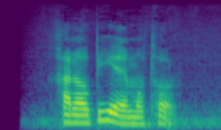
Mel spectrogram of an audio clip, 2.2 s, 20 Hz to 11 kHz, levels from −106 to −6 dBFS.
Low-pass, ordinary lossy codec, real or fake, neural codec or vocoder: 9.9 kHz; MP3, 64 kbps; fake; codec, 44.1 kHz, 7.8 kbps, Pupu-Codec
